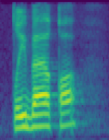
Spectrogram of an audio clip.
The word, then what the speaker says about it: طباقا: في قول الله تبارك وتعالى الآية في الخامسة عشرة ألم تروا كيف خلق الله سبع سماوات طباقا، طي عادة يكون هناك خطأ في نطق هذه الطاء فتصير إما أنها طاء مهموسة طباقا طي طي، هذا الصوت الهواء المصاحب لحرف الطاء لا يصح ولا يجوز، وبعضهم ينطقها فلا يكسرها كسرا كاملا ولا كسرا جيدا فيقول طي طباقا طباقا، هذا غير صحيح. طباقا بعدم الهمس في هذه الطاء، وعلاوة على ذلك يجب أن نعتني بماذا؟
